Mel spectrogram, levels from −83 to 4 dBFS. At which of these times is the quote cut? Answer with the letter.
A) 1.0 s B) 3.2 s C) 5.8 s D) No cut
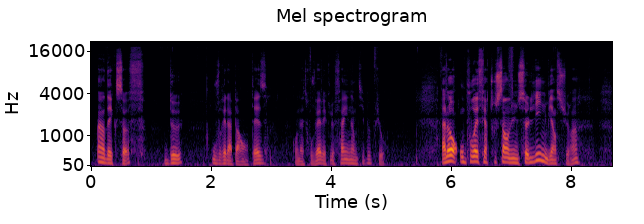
B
